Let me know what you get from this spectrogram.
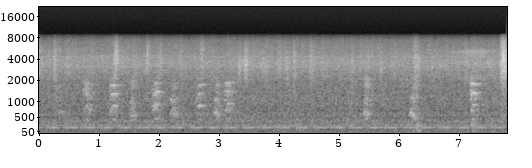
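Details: Eleven-day-old White Shepherd puppies from one litter, eyes and ears starting to open, produce a run of thin, rising yelps and whines, several quick calls in the first three seconds, then softer squeaks, with a constant background hum.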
